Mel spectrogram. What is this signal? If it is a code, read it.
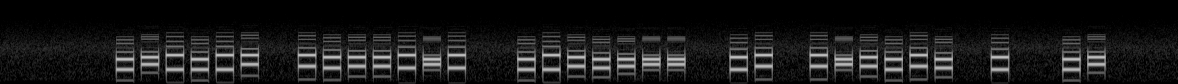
DTMF, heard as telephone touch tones, dialled by machine, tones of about 170 ms. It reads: 10313# 95886*6 13847** 29 9*8194 2 10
